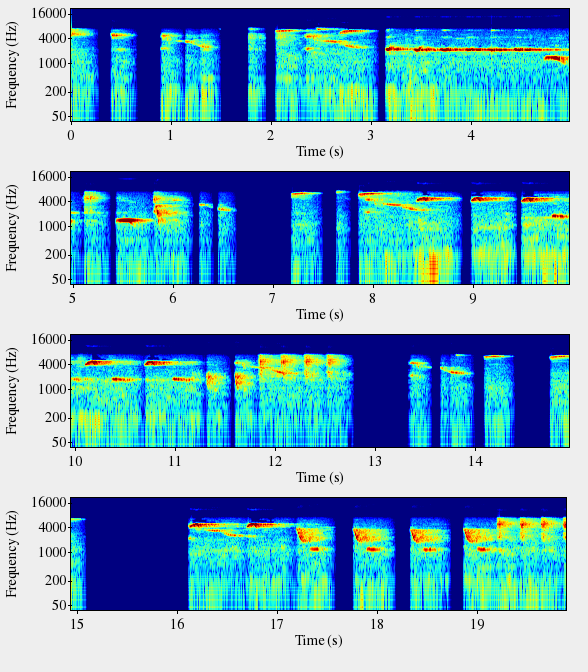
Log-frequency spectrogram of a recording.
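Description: Small songbirds chirping and singing: quick chirps that sweep downward, a held whistled note about three seconds in, and runs of short repeated notes about twice a second.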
